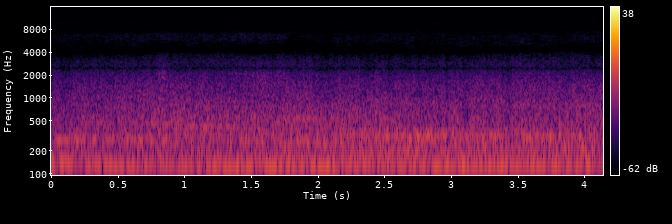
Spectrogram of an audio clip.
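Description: A steady humming drone over an even hiss, unchanging throughout.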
